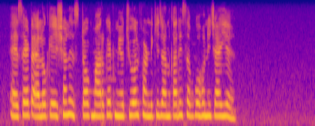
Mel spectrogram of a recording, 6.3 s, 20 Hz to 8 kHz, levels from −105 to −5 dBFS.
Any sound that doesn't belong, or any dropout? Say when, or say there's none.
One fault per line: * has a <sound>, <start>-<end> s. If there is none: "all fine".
all fine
